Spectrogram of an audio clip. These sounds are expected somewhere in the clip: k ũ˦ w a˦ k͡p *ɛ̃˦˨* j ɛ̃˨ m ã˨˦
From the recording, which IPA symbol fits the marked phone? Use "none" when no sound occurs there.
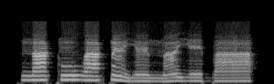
ɛ̃˦˨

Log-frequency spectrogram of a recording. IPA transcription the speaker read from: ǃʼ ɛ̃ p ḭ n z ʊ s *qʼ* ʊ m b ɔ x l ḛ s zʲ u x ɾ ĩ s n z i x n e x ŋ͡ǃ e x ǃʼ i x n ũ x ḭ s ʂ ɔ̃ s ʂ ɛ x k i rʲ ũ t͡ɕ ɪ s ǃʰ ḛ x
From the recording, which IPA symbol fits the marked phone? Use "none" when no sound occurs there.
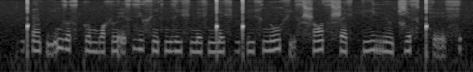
k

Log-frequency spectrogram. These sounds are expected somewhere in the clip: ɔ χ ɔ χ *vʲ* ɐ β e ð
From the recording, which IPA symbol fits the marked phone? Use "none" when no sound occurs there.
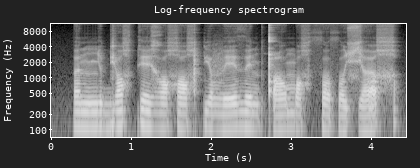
pʲ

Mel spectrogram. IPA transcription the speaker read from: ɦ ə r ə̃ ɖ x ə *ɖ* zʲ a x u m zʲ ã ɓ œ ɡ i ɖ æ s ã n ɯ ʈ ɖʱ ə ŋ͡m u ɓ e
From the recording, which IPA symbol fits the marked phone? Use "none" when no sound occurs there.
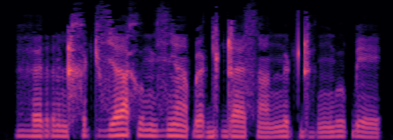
ʈ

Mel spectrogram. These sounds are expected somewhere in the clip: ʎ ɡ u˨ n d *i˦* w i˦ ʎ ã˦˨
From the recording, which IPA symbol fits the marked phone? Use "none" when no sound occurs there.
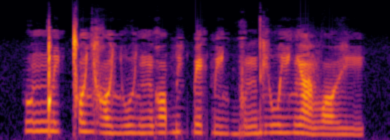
i˦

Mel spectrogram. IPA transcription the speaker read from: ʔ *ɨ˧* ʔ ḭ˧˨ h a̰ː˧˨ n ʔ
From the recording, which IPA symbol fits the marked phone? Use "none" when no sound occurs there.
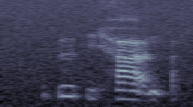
ɨ˧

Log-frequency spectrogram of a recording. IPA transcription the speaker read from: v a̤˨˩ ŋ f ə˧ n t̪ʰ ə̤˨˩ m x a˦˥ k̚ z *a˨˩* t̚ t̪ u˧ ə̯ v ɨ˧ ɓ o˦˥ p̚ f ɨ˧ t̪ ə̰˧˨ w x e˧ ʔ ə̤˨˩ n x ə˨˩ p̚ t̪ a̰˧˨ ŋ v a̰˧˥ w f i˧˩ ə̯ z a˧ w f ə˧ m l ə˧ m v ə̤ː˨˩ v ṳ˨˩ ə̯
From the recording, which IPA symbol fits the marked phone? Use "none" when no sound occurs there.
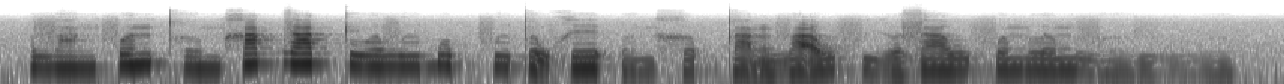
a˦˥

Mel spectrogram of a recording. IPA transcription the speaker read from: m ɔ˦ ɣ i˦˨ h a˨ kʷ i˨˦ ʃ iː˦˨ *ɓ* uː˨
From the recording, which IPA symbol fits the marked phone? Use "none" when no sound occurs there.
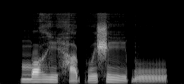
ɓ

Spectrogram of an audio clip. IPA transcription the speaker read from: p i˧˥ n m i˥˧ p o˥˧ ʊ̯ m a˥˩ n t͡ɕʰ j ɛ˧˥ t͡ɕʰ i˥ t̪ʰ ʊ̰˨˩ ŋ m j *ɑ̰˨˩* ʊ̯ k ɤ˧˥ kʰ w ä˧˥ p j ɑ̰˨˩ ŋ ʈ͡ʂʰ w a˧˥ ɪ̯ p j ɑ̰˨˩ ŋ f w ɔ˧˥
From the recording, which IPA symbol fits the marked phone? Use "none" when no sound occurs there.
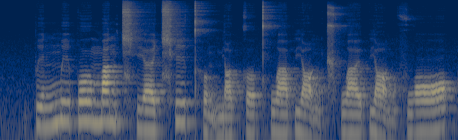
ɑ˦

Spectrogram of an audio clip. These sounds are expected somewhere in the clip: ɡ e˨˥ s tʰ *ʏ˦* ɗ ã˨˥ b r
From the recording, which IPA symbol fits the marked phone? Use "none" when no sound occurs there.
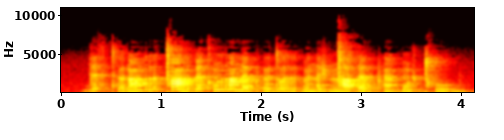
ʏ˨˩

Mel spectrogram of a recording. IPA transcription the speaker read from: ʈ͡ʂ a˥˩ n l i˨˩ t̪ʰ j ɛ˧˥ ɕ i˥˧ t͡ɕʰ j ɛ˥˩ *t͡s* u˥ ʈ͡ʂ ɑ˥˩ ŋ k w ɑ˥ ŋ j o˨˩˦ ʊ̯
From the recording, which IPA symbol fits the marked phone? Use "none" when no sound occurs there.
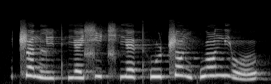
t̪ʰ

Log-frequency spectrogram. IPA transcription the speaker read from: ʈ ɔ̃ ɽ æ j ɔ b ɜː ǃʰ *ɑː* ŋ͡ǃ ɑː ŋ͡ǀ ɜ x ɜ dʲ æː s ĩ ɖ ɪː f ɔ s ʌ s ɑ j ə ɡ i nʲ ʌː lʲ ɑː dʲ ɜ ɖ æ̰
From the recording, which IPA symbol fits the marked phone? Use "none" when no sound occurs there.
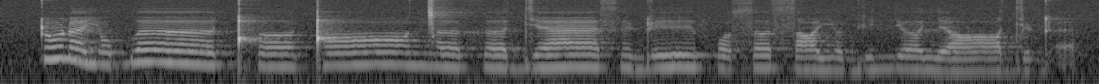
ʌː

